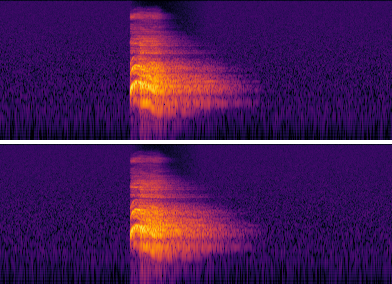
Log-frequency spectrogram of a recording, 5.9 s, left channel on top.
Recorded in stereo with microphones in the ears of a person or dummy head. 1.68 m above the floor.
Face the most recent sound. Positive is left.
turn(degrees=30)  # may be behind; listen again after turning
